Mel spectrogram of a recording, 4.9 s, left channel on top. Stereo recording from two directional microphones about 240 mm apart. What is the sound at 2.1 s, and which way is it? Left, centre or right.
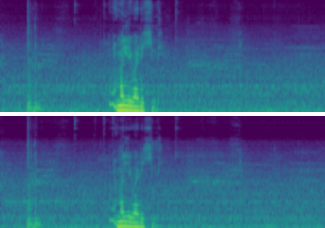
Speech, left.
